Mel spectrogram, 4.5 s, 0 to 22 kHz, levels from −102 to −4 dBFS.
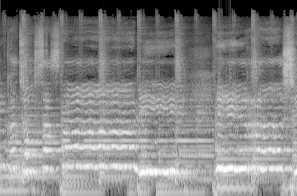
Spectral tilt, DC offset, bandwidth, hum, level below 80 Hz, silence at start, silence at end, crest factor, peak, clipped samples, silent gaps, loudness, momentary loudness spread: -3.5 dB/octave; under 0.1%; 18 kHz; none; -32 dBFS; 0 s; 0 s; 10 dB; 0 dBFS; under 0.1%; none; -11 LUFS; 6 LU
